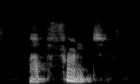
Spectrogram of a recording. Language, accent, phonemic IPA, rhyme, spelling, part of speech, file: English, Southern England, /ʌpˈfɹʌnt/, -ʌnt, upfront, adjective / adverb / noun / verb, LL-Q1860 (eng)-upfront.wav
- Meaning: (adjective) 1. Honest, frank and straightforward 2. Open, admitted, out 3. In a forward, leading or frontward position 4. Of money, paid in advance; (adverb) 1. Beforehand 2. As an attacker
